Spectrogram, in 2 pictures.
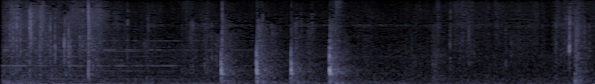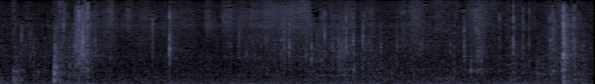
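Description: Newspaper pages rustle and crinkle.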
